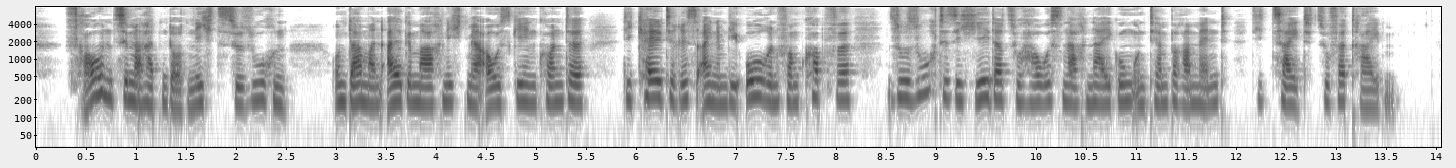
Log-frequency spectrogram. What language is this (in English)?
German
